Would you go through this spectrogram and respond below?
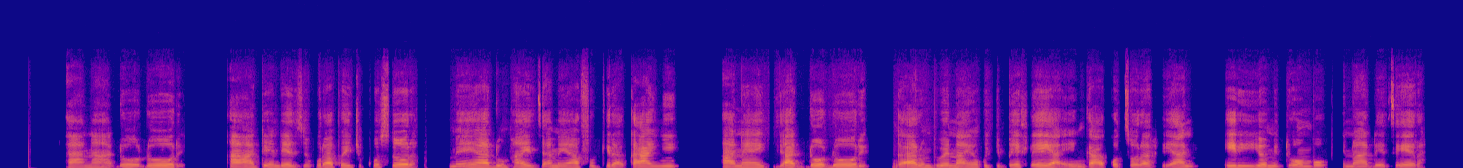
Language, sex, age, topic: Ndau, female, 36-49, health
